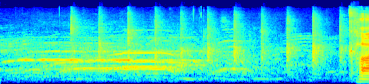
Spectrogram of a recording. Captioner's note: graduates cheering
